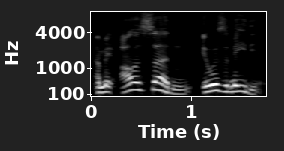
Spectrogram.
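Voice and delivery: ordinary delivery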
